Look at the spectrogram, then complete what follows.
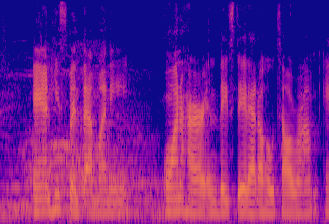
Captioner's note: spectators exclaim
